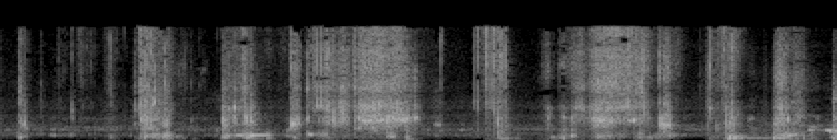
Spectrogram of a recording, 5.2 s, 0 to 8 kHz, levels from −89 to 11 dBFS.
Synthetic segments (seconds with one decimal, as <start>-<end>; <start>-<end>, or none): 0.0-0.4; 1.4-5.2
